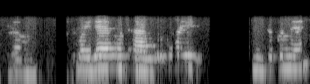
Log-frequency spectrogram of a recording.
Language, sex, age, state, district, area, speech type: Bodo, female, 45-60, Assam, Chirang, rural, conversation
